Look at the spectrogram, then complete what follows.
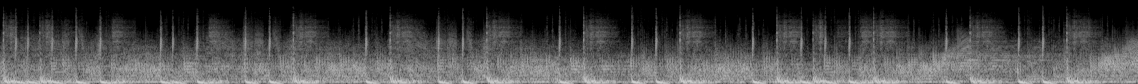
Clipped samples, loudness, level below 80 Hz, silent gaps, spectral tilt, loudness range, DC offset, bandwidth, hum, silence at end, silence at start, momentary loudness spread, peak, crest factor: under 0.1%; -19 LUFS; -26 dBFS; none; -6.5 dB/octave; 1 LU; under 0.1%; 12.5 kHz; none; 0 s; 0 s; 3 LU; -4 dBFS; 14 dB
